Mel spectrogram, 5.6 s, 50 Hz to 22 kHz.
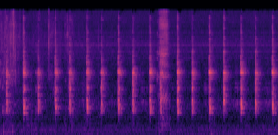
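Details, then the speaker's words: German mantle clock after service, beat amplifier on: crisp, evenly spaced tick-tock, about three beats a second with equal gaps; movement running properly and in beat, going to a test stand for 4-5 days. "movement is running properly now and it's in beat as you can hear"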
